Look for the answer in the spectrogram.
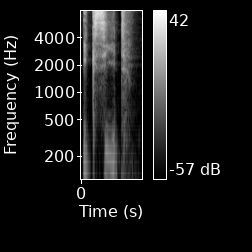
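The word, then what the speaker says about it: XSEED: Einmal mehr hat, wie spricht man das aus? Exceed, Exceed? – Ich nenne es immer Exceed.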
